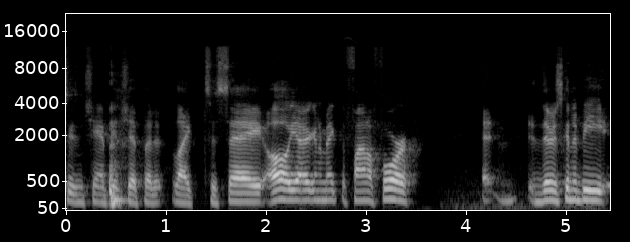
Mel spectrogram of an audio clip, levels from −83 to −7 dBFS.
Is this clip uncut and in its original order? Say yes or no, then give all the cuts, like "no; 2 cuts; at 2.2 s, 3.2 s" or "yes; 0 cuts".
yes; 0 cuts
